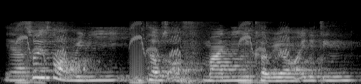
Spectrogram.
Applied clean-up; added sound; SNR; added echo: none; Animal; 13 dB; reverberation time 1.0 s.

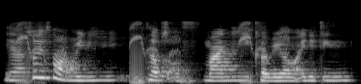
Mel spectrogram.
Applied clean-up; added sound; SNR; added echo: neural mask model DeepFilterNet 3.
